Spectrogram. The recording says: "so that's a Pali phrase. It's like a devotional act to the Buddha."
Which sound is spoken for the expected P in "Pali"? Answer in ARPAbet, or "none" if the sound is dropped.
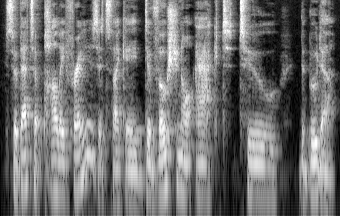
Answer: P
